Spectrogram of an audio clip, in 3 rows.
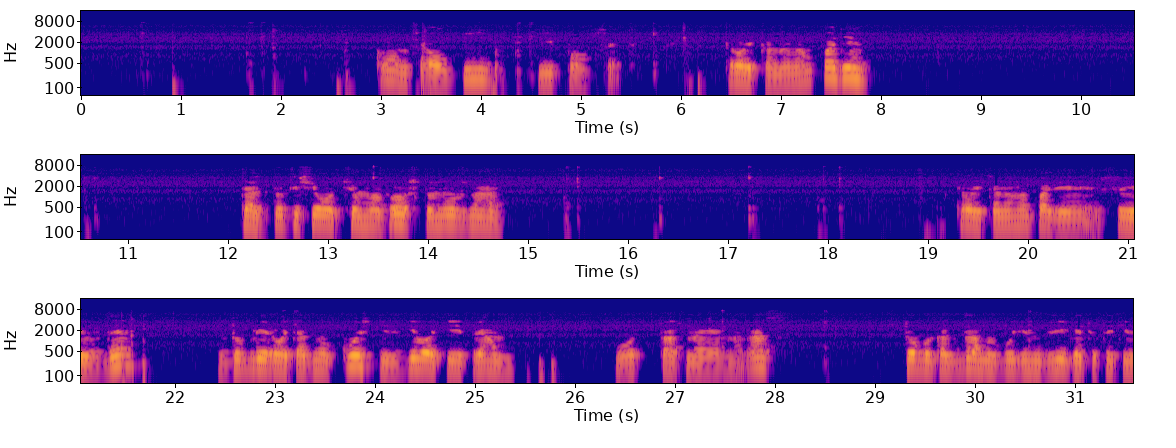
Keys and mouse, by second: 1.6 shift+click, 3.1 ctrl+p, 5.1 middle click, 6.0 KP_3, 10.6-13.3 middle drag, 15.3 click, 16.3 middle click, 17.9 click, 18.9 KP_3, 21.3 shift+d, 23.0 click, 25.5 s, 27.3 click, 28.6-30.5 drag.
